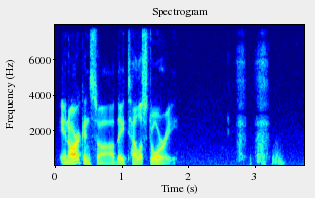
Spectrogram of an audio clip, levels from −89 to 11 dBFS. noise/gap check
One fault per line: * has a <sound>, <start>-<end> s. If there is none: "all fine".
* has a sniff, 2.4-3.5 s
